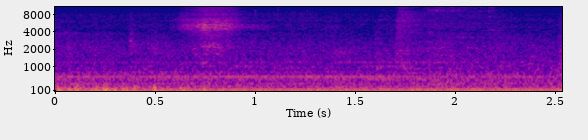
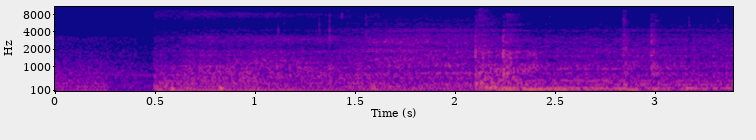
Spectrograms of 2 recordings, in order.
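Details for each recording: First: Condensing unit after replacing a melted start relay with a 3-in-1 hard-start kit: low, steady motor hum with a faint constant tone and no clicking or chattering, now running normally. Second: Reach-in freezer at a lunch shop, complaint of loud noise and not getting cold enough, evaporator frosted over: steady fan hum with irregular scraping ticks as the evaporator fan blade hits ice on the coil. The fan motor itself is okay.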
